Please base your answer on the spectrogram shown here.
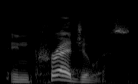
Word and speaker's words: incredulous: It peaks in the middle and it goes flat on the D, U.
